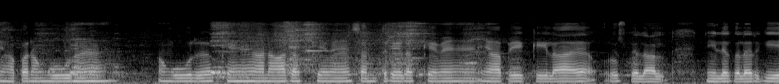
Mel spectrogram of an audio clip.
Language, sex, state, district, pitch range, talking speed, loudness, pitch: Hindi, male, Uttar Pradesh, Jyotiba Phule Nagar, 140-145 Hz, 200 wpm, -23 LUFS, 145 Hz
